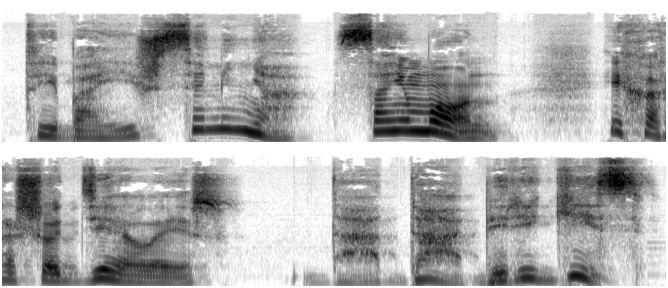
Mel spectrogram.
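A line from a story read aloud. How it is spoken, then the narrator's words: Hissing whisper, close. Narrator (Russian): произнесла свистящим шепотом у самого его уха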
